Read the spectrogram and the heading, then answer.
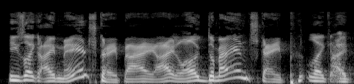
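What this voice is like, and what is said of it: Imitation of a friend's voice. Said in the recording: “I'm trying to do an Andrew impression, right. But it's not working. ... That's pretty good, actually.”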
